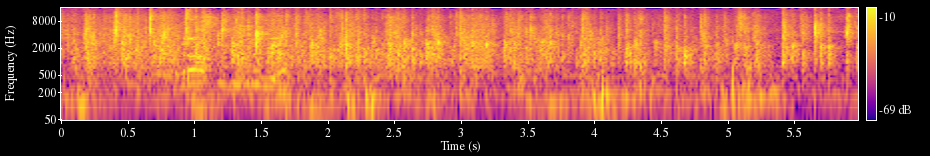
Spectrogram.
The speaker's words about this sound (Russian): Э, диалог, который называется «Около футбола», и я предлагаю, приглашаю его участников сюда к нам. Главный редактор Sports.ru Юрий Дудь и петербургский журналист Фонтанка Федор Погорелов. Аплодисмент.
